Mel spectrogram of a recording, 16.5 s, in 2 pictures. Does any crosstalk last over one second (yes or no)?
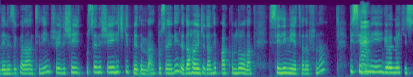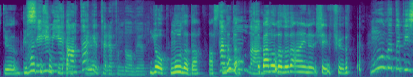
yes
